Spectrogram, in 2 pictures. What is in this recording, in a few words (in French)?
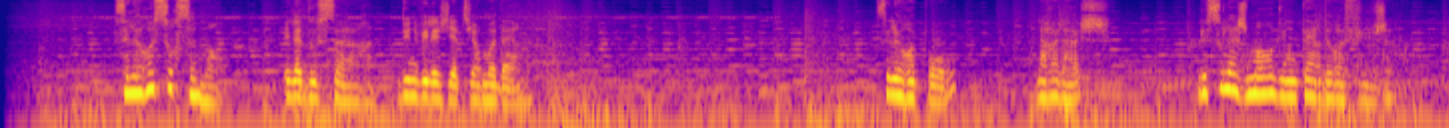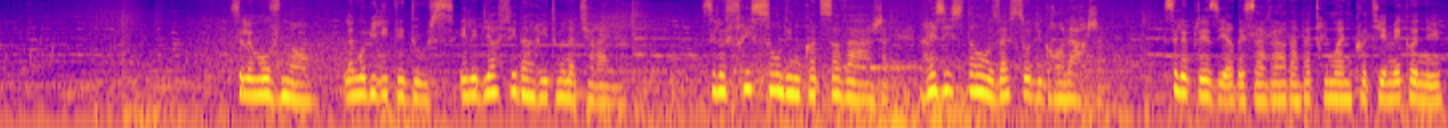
voix femme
